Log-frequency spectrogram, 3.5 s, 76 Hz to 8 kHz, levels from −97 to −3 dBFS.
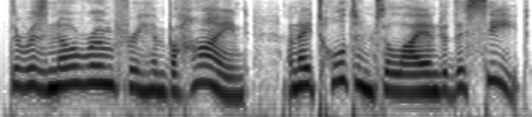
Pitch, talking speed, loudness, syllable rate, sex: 245 Hz, 270 wpm, -16 LUFS, 6.0 syllables/s, female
